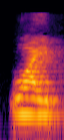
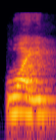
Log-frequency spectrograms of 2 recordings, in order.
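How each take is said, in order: Both takes have the same delivery.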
